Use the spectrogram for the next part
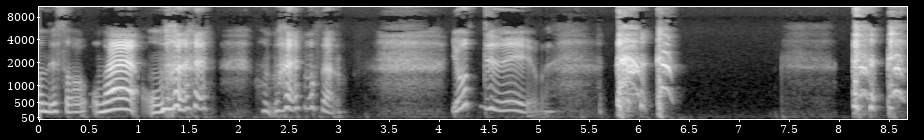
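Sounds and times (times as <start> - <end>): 
speech: 0.0 - 6.3
sharp harsh coughing: 5.8 - 6.5, 8.1 - 8.6.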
